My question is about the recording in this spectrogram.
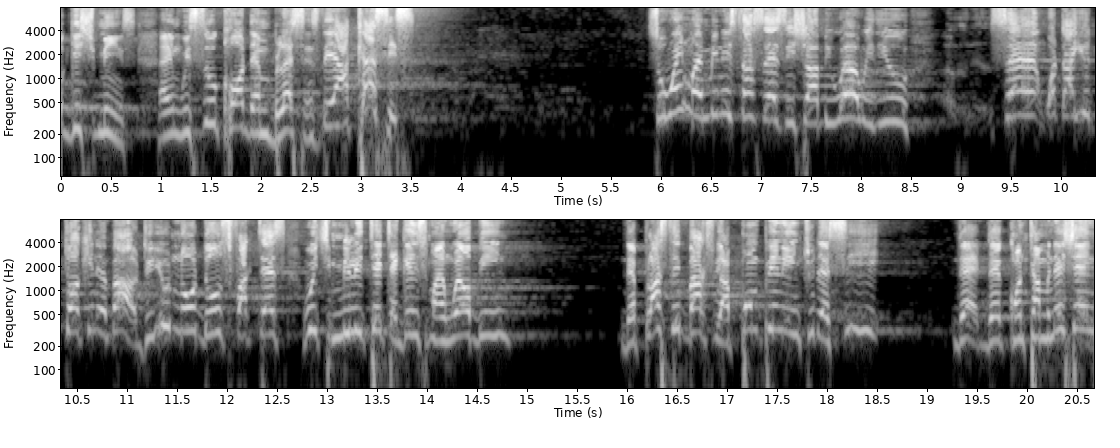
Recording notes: Sermon preached at CBC Shiashie Campus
